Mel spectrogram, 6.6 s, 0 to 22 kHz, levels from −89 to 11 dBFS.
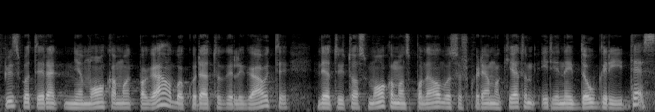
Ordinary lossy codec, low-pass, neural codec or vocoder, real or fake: MP3, 64 kbps; 7.2 kHz; codec, 24 kHz, 0.9 kbps, WavTokenizer, medium speech release version 2; fake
